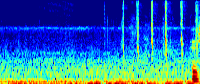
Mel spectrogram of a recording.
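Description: Night outdoor ambience: a steady low rumble under a thin, steady high insect drone, with a quick run of sharp clicks in the last second.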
